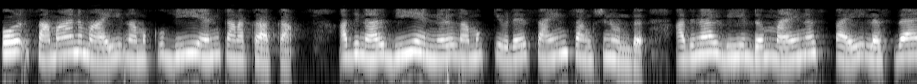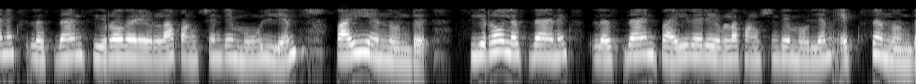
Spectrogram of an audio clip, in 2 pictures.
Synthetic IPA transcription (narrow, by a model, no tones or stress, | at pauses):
ipːo̞ːɭsɐmaːnɐmaːjinɐmukːɨbienkɐɳɐkːaːkːa̰ːm | ɐðinaːlbie̞nːilnɐmukːiʋɐɽe̞sɐjnfɐŋkʂɐnuɳɖɨɐðinaːlʋiːɳɖumːɐjnɐspɐjlesd̪aːnekslesd̪aːnsiːro̞ːʋɐɾejuɭːɐfɐŋkʂɐnde̞muːljɐmpɐje̞nːuɳɖɨ | siːro̞ːlesd̪aːnekslesd̪aːnpɐjʋɐɾejuɭːɐfɐŋkʂɐnde̞muːljɐme̞̰kse̞nːuɳɖɨ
